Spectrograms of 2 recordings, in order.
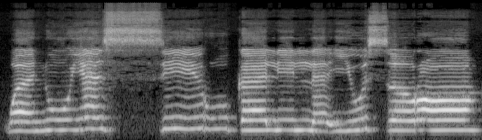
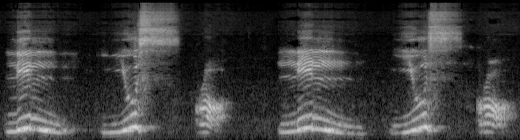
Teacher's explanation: Semua ni huruf lam mati, huruf sin mati. Semua ni tak boleh lantunkan bunyi dia.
